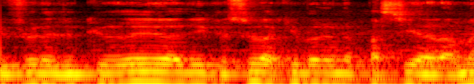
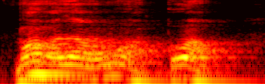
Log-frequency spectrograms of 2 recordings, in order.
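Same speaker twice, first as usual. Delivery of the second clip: higher, eager hand-up call; eager pupil; 7 semitones higher, slower than usual. Acted. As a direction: pupil begging to be picked. (élève impatient, voix aiguë)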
